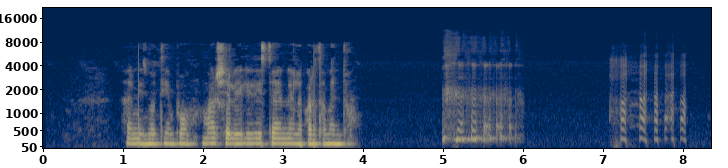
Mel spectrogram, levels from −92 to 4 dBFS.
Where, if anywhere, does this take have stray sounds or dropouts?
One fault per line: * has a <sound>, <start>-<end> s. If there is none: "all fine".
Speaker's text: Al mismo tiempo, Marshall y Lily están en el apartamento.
* has a laugh, 5.0-6.0 s
* has a laugh, 7.1-8.1 s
